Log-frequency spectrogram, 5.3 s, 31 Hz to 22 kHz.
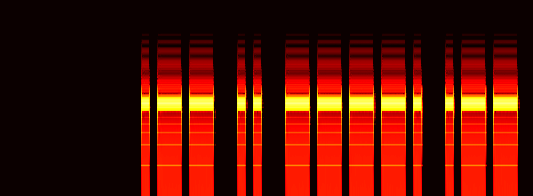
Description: Morse code, heard as a keyed tone, about 15 wpm, 700 Hz. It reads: WI9W
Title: USA Call Signs - 4 Characters - Repeated 3x - 15wpm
